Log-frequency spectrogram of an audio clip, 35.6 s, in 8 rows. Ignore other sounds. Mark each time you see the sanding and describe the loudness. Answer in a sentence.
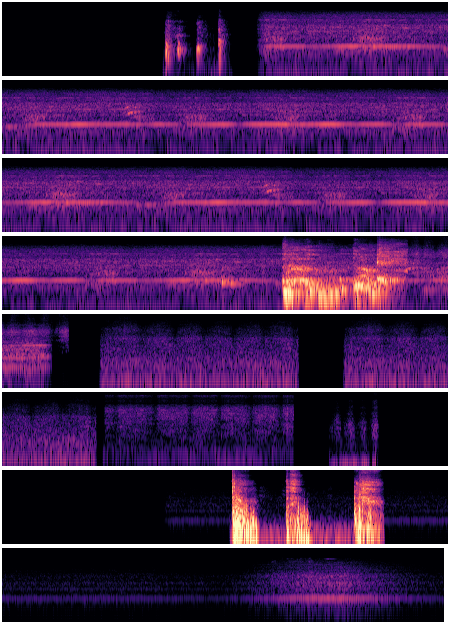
You can hear the sanding from 17.4 to 26.1 s, at a steady volume.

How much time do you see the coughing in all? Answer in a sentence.
The coughing can be heard for 4 seconds in total.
